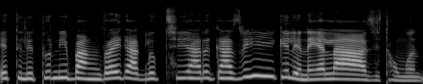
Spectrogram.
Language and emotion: Bodo, disgusted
